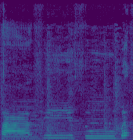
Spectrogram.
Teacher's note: menyentuhkan ujung lidah kita ke dinding gigi seri bagian atas kemudian diucapkan dengan mengalirkan suara dan nafas yang halus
